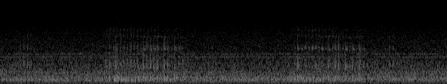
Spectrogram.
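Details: Cat purring while massaged indoors; soft low continuous purr swelling twice with rougher, brighter rasps on each breath, quiet room background.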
